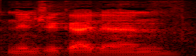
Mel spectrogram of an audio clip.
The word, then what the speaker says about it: Gaiden: And Ninja Gaiden.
